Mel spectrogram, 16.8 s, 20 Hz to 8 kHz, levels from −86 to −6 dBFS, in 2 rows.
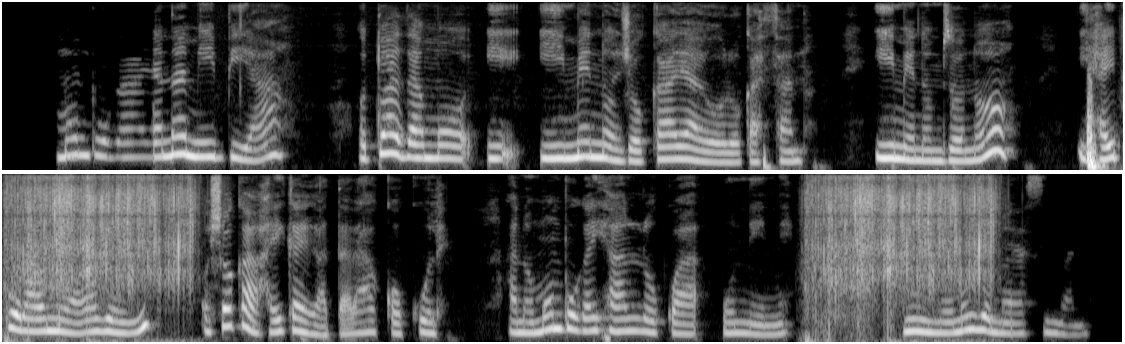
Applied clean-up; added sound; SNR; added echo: none; Crumpling, crinkling; 2 dB; none.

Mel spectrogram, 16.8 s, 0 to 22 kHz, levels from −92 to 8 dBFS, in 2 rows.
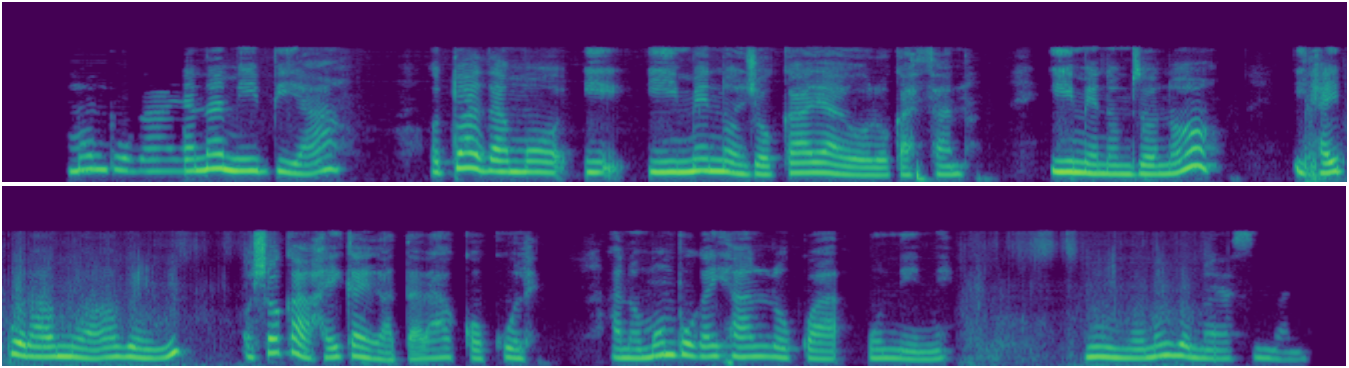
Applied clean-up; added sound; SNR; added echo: neural separator model SepFormer DNS4.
